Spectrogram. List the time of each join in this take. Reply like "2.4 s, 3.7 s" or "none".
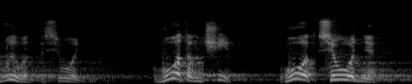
2.0 s, 3.1 s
